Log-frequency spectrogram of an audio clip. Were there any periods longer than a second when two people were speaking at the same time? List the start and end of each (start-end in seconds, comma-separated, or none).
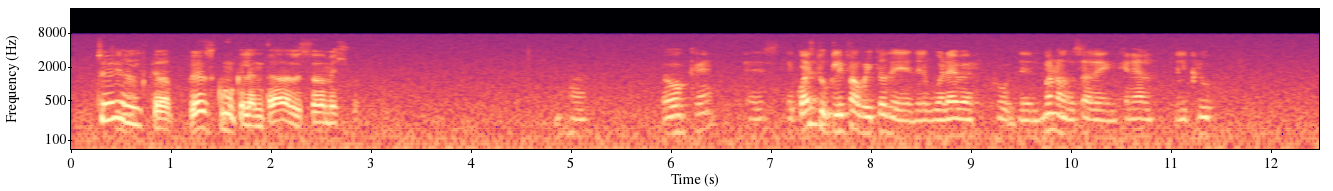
none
